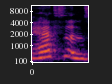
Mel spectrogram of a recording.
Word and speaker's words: Hassan: Is that how you pronounce it? Hassan. Hassan? Yeah, Steve Hassan.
